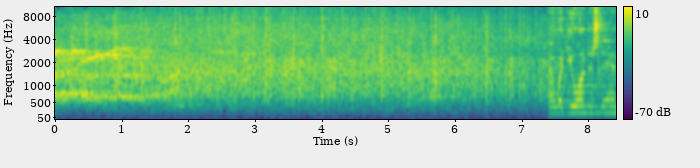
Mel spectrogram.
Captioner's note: applause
